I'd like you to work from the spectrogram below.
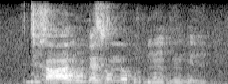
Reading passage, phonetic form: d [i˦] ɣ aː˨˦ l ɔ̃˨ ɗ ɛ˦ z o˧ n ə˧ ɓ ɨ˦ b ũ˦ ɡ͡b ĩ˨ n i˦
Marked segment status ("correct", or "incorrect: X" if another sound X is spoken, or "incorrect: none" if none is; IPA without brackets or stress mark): correct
